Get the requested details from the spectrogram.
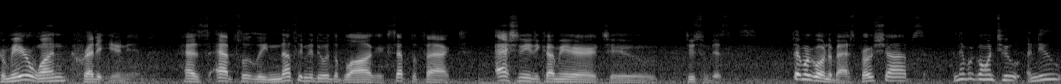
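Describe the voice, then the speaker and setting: Over light background noise, in a dry sound with no echo, a man talks at a fairly quick pace with very wide pitch swings. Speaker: fishing vlogger. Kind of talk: casual vlog chat. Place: street. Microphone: phone near.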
